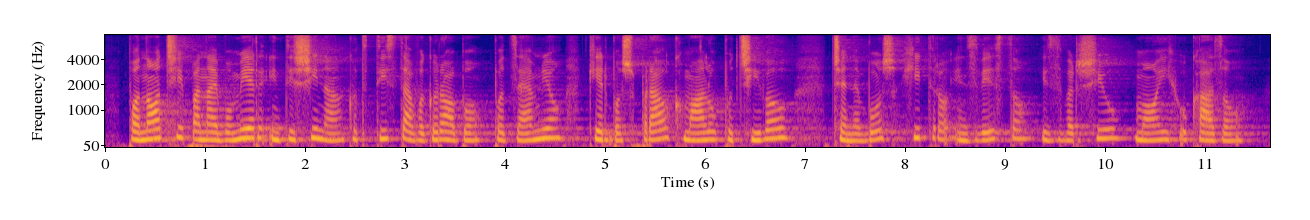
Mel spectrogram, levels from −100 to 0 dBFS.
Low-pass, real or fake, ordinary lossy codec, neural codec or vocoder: none; real; none; none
